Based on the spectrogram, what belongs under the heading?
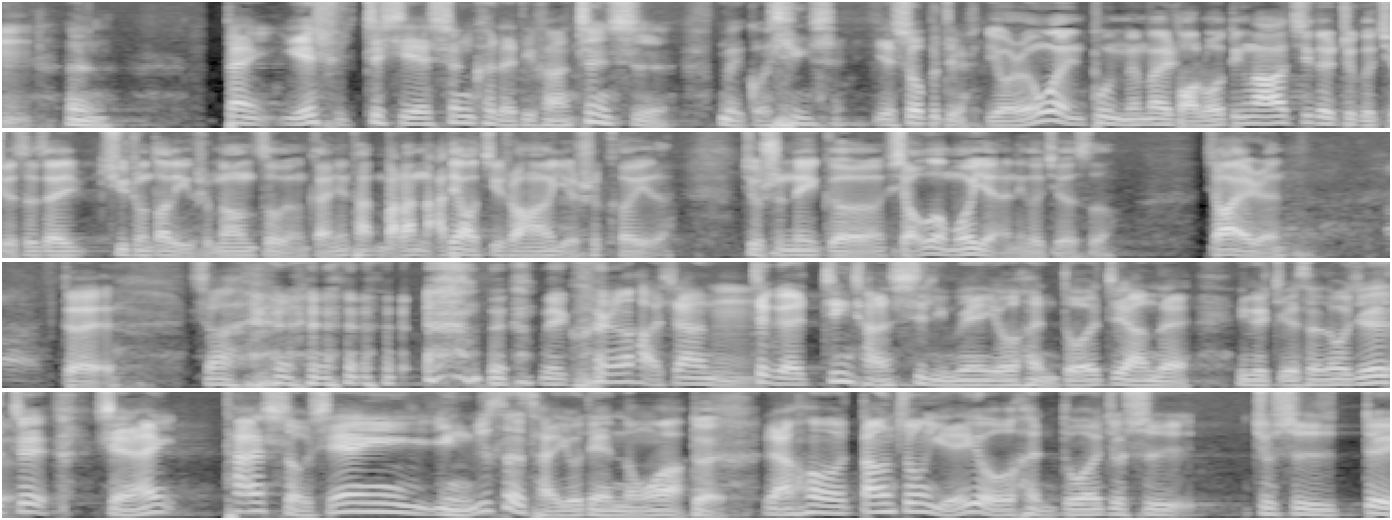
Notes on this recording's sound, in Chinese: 上海美琪大戏院。映后交流的现场录音。回答了现场观众的录音。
